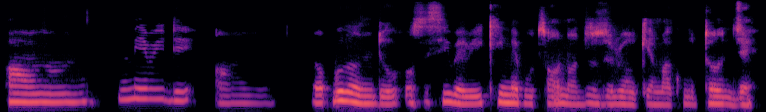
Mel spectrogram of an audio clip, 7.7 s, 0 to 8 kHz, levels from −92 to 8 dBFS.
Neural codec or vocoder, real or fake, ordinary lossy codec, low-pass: codec, 16 kHz, 2 kbps, X-Codec, WavLM features, trained on Multilingual LibriSpeech; fake; none; none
